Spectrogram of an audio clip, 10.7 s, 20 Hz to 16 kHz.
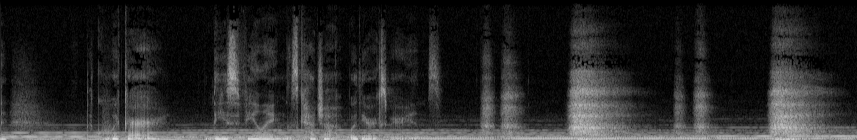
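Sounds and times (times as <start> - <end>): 
long deep breathwork breaths: 0.1 - 0.8, 6.0 - 10.7
speech: 1.3 - 6.3.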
